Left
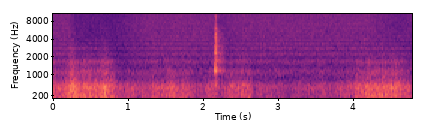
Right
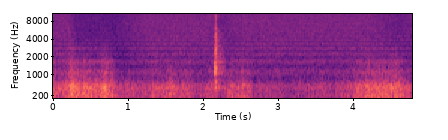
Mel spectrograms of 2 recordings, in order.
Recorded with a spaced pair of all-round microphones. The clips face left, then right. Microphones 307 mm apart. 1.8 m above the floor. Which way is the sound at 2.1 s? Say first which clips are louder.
Right 8 dB; 70° right (ahead or behind).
